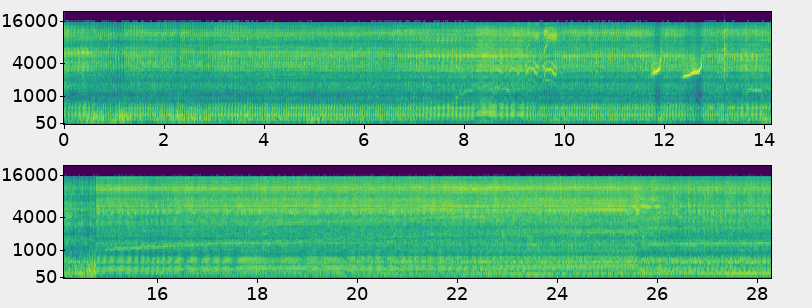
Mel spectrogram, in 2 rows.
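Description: Honda CD 70 motorcycle's small single-cylinder four-stroke engine running steadily under load, belted from its rear wheel to a thresher and driving it. Two brief, high rising squeaks come about twelve seconds in.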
